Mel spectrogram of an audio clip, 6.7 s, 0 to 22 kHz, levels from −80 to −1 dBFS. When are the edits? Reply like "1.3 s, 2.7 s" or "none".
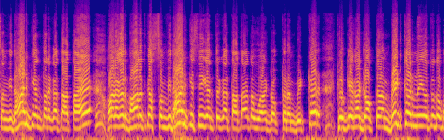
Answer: none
